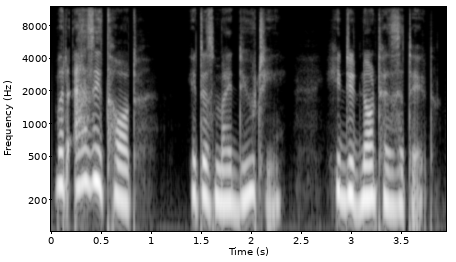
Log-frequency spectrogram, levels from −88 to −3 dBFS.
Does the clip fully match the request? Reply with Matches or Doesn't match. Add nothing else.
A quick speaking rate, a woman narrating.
Doesn't match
